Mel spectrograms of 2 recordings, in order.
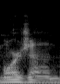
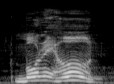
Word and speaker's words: Morejon: I've been saying Morjan, but it's not. It's like... I think the J is silent. There's a silent one in here. There's a silent letter in there. I think the J might be silent.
